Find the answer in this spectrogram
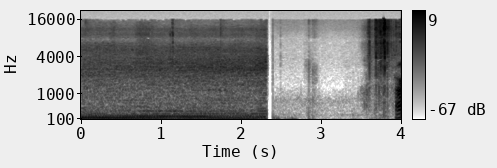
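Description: An engine idling steadily with a low, even hum, cut off abruptly a little over two seconds in, after which there is near silence with a few faint rustles.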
